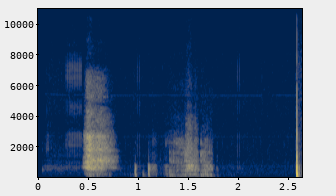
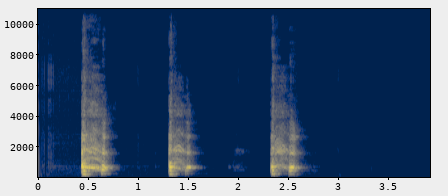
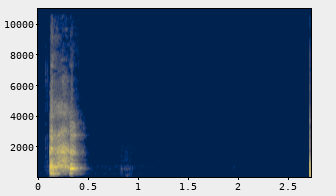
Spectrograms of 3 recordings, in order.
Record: {"exhalation_length": "2.6 s", "exhalation_amplitude": 32768, "exhalation_signal_mean_std_ratio": 0.21, "three_cough_length": "3.9 s", "three_cough_amplitude": 30482, "three_cough_signal_mean_std_ratio": 0.3, "cough_length": "2.7 s", "cough_amplitude": 32589, "cough_signal_mean_std_ratio": 0.24, "survey_phase": "beta (2021-08-13 to 2022-03-07)", "age": "45-64", "gender": "Male", "wearing_mask": "No", "symptom_none": true, "smoker_status": "Ex-smoker", "respiratory_condition_asthma": false, "respiratory_condition_other": false, "recruitment_source": "REACT", "submission_delay": "2 days", "covid_test_result": "Negative", "covid_test_method": "RT-qPCR", "influenza_a_test_result": "Negative", "influenza_b_test_result": "Negative"}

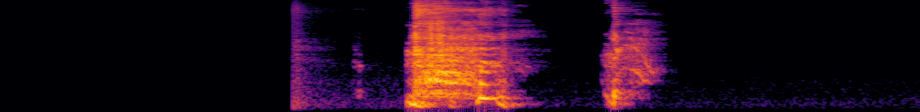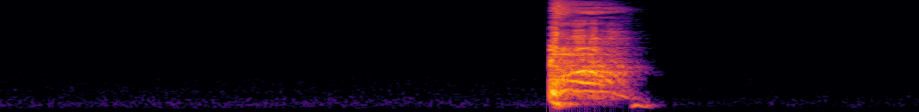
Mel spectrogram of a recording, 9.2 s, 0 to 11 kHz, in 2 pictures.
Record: {"cough_length": "9.2 s", "cough_amplitude": 26028, "cough_signal_mean_std_ratio": 0.25, "survey_phase": "alpha (2021-03-01 to 2021-08-12)", "age": "65+", "gender": "Male", "wearing_mask": "No", "symptom_prefer_not_to_say": true, "smoker_status": "Never smoked", "respiratory_condition_asthma": false, "respiratory_condition_other": false, "recruitment_source": "Test and Trace", "submission_delay": "2 days", "covid_test_result": "Positive", "covid_test_method": "RT-qPCR", "covid_ct_value": 24.2, "covid_ct_gene": "ORF1ab gene", "covid_ct_mean": 24.6, "covid_viral_load": "8300 copies/ml", "covid_viral_load_category": "Minimal viral load (< 10K copies/ml)"}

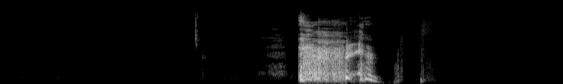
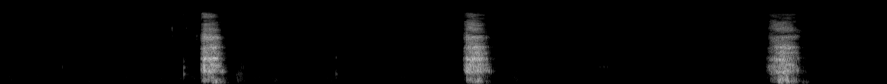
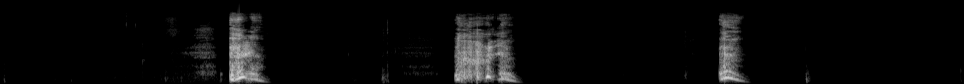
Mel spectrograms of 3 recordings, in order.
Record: {"cough_length": "5.6 s", "cough_amplitude": 32692, "cough_signal_mean_std_ratio": 0.28, "exhalation_length": "8.9 s", "exhalation_amplitude": 31170, "exhalation_signal_mean_std_ratio": 0.21, "three_cough_length": "9.6 s", "three_cough_amplitude": 32755, "three_cough_signal_mean_std_ratio": 0.24, "survey_phase": "beta (2021-08-13 to 2022-03-07)", "age": "45-64", "gender": "Male", "wearing_mask": "No", "symptom_cough_any": true, "symptom_runny_or_blocked_nose": true, "symptom_shortness_of_breath": true, "symptom_fatigue": true, "symptom_headache": true, "symptom_onset": "4 days", "smoker_status": "Current smoker (11 or more cigarettes per day)", "respiratory_condition_asthma": false, "respiratory_condition_other": false, "recruitment_source": "Test and Trace", "submission_delay": "1 day", "covid_test_result": "Positive", "covid_test_method": "ePCR"}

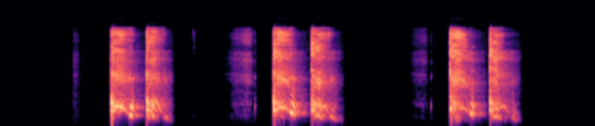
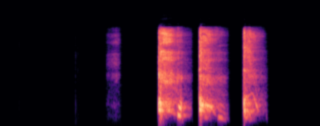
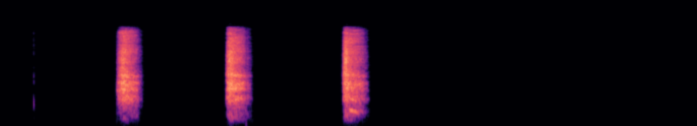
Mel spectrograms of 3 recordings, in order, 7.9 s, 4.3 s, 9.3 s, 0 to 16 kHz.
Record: {"cough_length": "7.9 s", "cough_amplitude": 30453, "cough_signal_mean_std_ratio": 0.36, "three_cough_length": "4.3 s", "three_cough_amplitude": 31421, "three_cough_signal_mean_std_ratio": 0.3, "exhalation_length": "9.3 s", "exhalation_amplitude": 24846, "exhalation_signal_mean_std_ratio": 0.21, "survey_phase": "beta (2021-08-13 to 2022-03-07)", "age": "45-64", "gender": "Female", "wearing_mask": "No", "symptom_cough_any": true, "symptom_headache": true, "symptom_change_to_sense_of_smell_or_taste": true, "symptom_loss_of_taste": true, "symptom_onset": "10 days", "smoker_status": "Ex-smoker", "respiratory_condition_asthma": false, "respiratory_condition_other": false, "recruitment_source": "Test and Trace", "submission_delay": "8 days", "covid_test_result": "Positive", "covid_test_method": "RT-qPCR", "covid_ct_value": 17.4, "covid_ct_gene": "ORF1ab gene", "covid_ct_mean": 18.5, "covid_viral_load": "880000 copies/ml", "covid_viral_load_category": "Low viral load (10K-1M copies/ml)"}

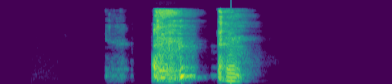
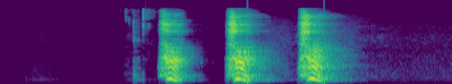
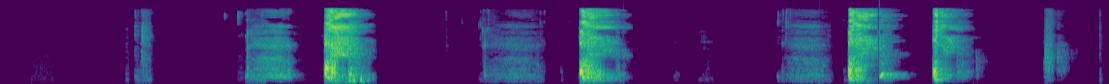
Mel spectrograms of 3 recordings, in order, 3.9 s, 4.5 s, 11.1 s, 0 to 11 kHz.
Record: {"cough_length": "3.9 s", "cough_amplitude": 32282, "cough_signal_mean_std_ratio": 0.3, "exhalation_length": "4.5 s", "exhalation_amplitude": 32768, "exhalation_signal_mean_std_ratio": 0.33, "three_cough_length": "11.1 s", "three_cough_amplitude": 30932, "three_cough_signal_mean_std_ratio": 0.24, "survey_phase": "beta (2021-08-13 to 2022-03-07)", "age": "65+", "gender": "Female", "wearing_mask": "No", "symptom_none": true, "smoker_status": "Ex-smoker", "respiratory_condition_asthma": false, "respiratory_condition_other": false, "recruitment_source": "REACT", "submission_delay": "1 day", "covid_test_result": "Negative", "covid_test_method": "RT-qPCR"}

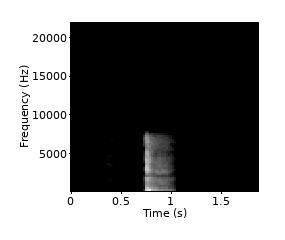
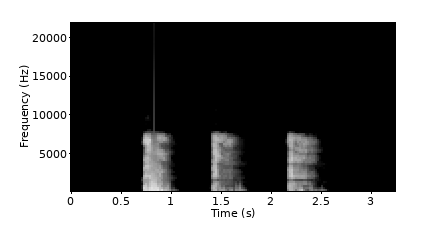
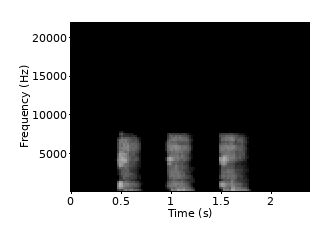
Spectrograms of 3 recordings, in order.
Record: {"cough_length": "1.9 s", "cough_amplitude": 25926, "cough_signal_mean_std_ratio": 0.15, "three_cough_length": "3.2 s", "three_cough_amplitude": 32767, "three_cough_signal_mean_std_ratio": 0.27, "exhalation_length": "2.4 s", "exhalation_amplitude": 5146, "exhalation_signal_mean_std_ratio": 0.35, "survey_phase": "beta (2021-08-13 to 2022-03-07)", "age": "18-44", "gender": "Female", "wearing_mask": "No", "symptom_none": true, "smoker_status": "Never smoked", "respiratory_condition_asthma": false, "respiratory_condition_other": false, "recruitment_source": "REACT", "submission_delay": "1 day", "covid_test_result": "Negative", "covid_test_method": "RT-qPCR", "influenza_a_test_result": "Negative", "influenza_b_test_result": "Negative"}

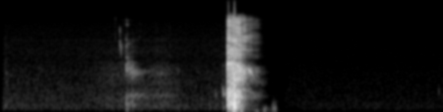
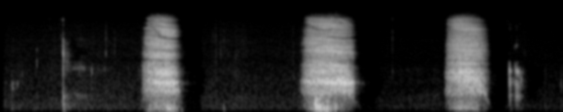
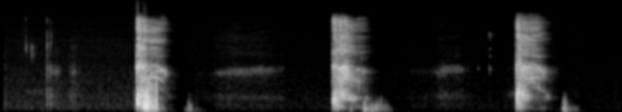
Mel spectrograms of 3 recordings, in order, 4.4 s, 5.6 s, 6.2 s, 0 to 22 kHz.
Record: {"cough_length": "4.4 s", "cough_amplitude": 32768, "cough_signal_mean_std_ratio": 0.15, "exhalation_length": "5.6 s", "exhalation_amplitude": 16687, "exhalation_signal_mean_std_ratio": 0.36, "three_cough_length": "6.2 s", "three_cough_amplitude": 32767, "three_cough_signal_mean_std_ratio": 0.23, "survey_phase": "beta (2021-08-13 to 2022-03-07)", "age": "18-44", "gender": "Female", "wearing_mask": "No", "symptom_none": true, "smoker_status": "Never smoked", "respiratory_condition_asthma": false, "respiratory_condition_other": false, "recruitment_source": "REACT", "submission_delay": "5 days", "covid_test_result": "Negative", "covid_test_method": "RT-qPCR", "influenza_a_test_result": "Negative", "influenza_b_test_result": "Negative"}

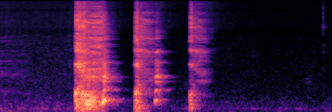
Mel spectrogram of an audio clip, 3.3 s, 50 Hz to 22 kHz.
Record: {"cough_length": "3.3 s", "cough_amplitude": 32767, "cough_signal_mean_std_ratio": 0.32, "survey_phase": "beta (2021-08-13 to 2022-03-07)", "age": "65+", "gender": "Female", "wearing_mask": "No", "symptom_none": true, "smoker_status": "Never smoked", "respiratory_condition_asthma": false, "respiratory_condition_other": false, "recruitment_source": "REACT", "submission_delay": "6 days", "covid_test_result": "Negative", "covid_test_method": "RT-qPCR"}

